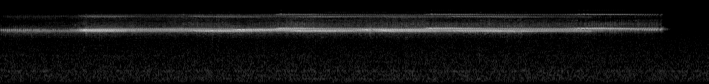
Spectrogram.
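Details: Bell cricket recorded 17 September 2021, giving a sustained high, bell-like ringing trill for about six seconds, slightly pulsing in strength, before cutting off into silence.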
